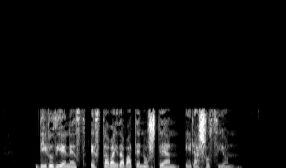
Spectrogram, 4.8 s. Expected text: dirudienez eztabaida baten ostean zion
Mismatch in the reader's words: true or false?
true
